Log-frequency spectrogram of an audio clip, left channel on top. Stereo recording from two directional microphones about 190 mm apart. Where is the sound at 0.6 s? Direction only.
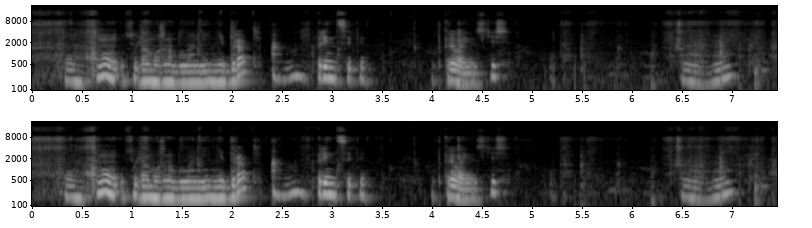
20° right (ahead or behind).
